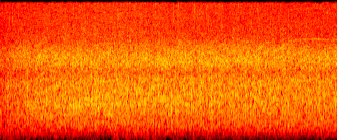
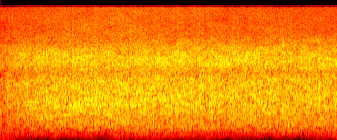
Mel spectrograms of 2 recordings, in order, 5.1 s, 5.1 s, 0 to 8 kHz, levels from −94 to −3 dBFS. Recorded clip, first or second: first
